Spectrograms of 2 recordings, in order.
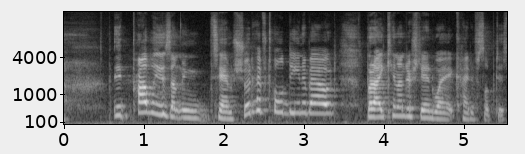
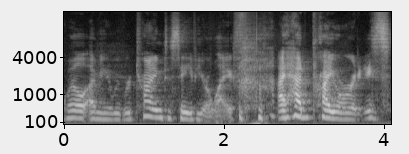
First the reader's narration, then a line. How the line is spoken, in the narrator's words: <laughs> Sam's like gravely, like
